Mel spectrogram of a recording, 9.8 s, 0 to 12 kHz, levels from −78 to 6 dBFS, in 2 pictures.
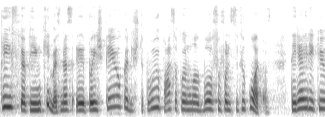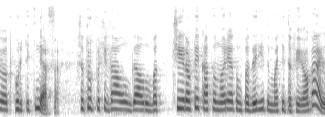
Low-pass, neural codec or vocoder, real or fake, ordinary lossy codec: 9.9 kHz; autoencoder, 22.05 kHz, a latent of 192 numbers a frame, VITS, trained on one speaker; fake; MP3, 64 kbps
